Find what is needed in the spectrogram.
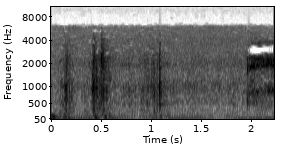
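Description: Radio-drama sound effect of a barber's cloth being draped over a customer: a few short snaps and rustles, the clearest about half a second in, over the old recording's hiss.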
